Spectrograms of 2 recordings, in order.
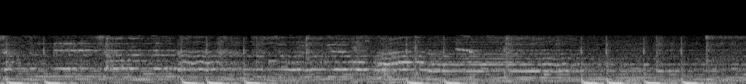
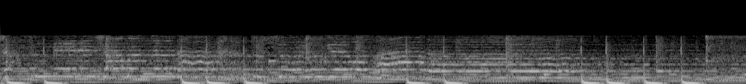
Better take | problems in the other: second | background sound (Sliding door / Train); 15 dB below the speech // room echo; dies away in 2.1 s

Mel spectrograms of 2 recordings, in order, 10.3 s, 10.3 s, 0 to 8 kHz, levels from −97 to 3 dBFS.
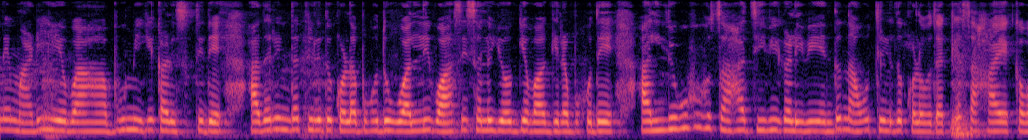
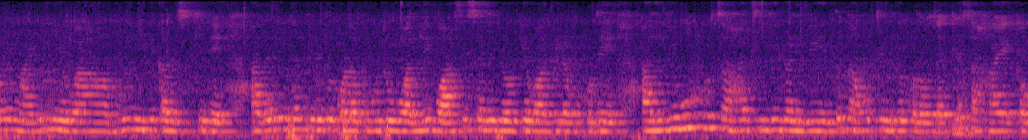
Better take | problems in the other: first | background sound (Wind / Rain); 14 dB below the speech // room echo; dies away in 0.7 s

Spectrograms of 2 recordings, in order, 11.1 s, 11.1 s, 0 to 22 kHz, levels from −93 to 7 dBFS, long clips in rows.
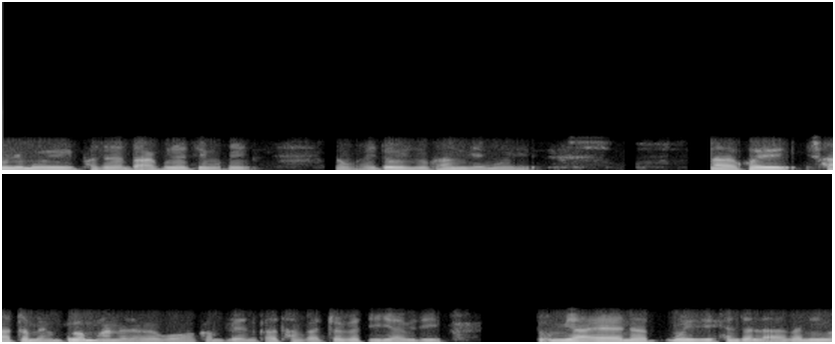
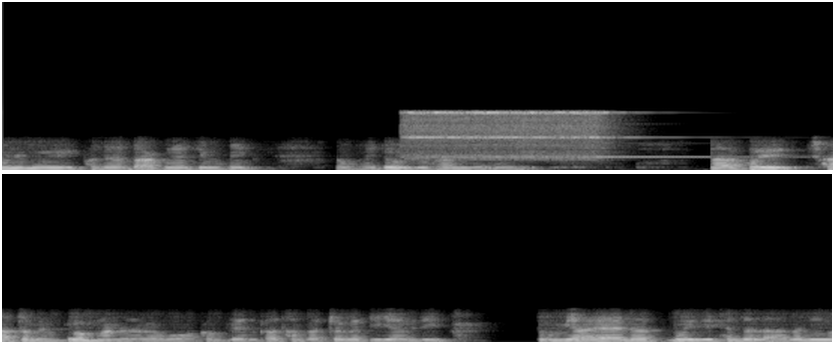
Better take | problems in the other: first | background sound (Bell / Doorbell); 5 dB below the speech // room echo; dies away in 0.4 s

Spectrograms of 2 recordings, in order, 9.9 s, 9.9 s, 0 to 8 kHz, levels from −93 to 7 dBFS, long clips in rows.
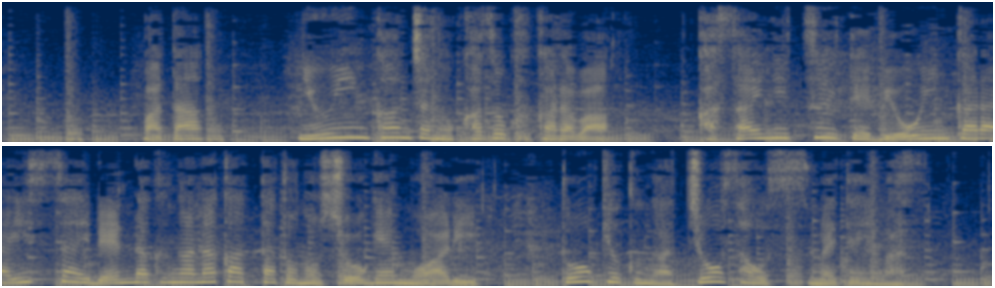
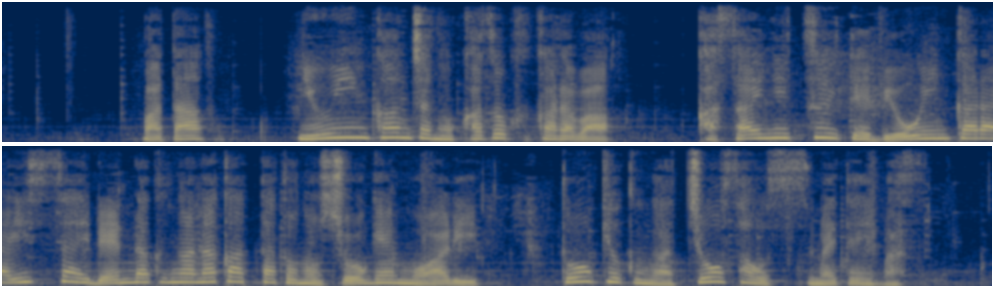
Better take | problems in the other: first | noise reduction (neural separator model SepFormer DNS4)

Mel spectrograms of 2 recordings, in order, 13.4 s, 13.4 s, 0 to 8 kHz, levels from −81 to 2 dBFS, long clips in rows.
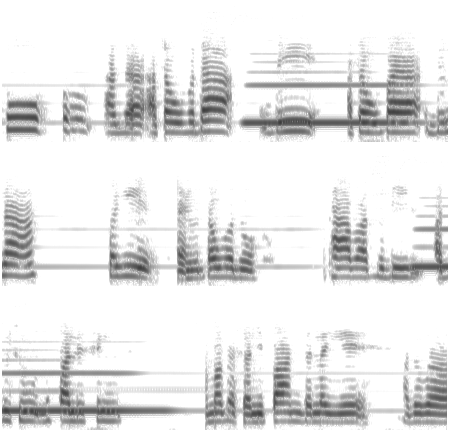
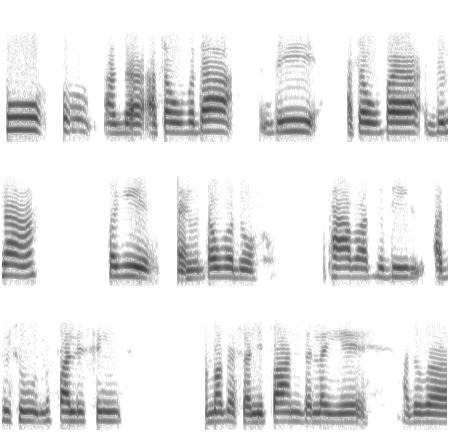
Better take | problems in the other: second | noise reduction (classical method log-MMSE)

